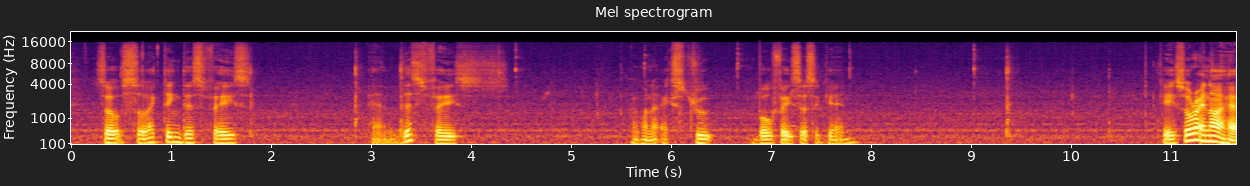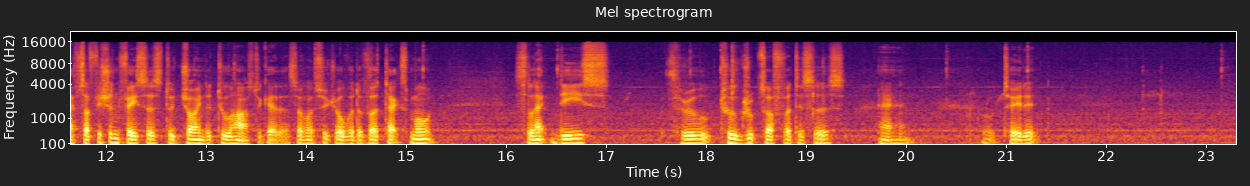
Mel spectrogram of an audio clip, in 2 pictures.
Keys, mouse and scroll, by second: 1.2-1.5 scroll up 1, 1.5 right click, 2.7 click, 3.9 Delete, 4.8 click, 5.4 Delete, 7.9 click, 14.5 shift+click, 16.0 shift+right click, 18.2-19.5 drag, 20.7 alt+middle click, 21.4 scroll up 1, 21.7 alt+middle click.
